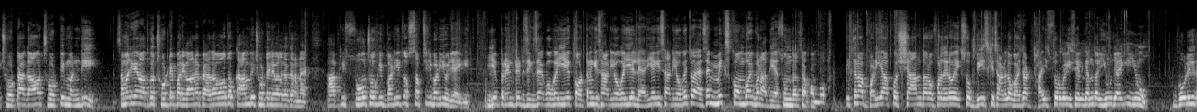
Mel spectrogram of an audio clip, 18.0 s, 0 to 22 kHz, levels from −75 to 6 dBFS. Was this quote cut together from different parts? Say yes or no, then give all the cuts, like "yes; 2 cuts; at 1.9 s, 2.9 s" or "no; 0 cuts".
yes; 2 cuts; at 7.2 s, 12.5 s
